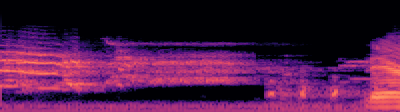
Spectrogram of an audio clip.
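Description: A rooster crowing: one long call that tails off about a second in.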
